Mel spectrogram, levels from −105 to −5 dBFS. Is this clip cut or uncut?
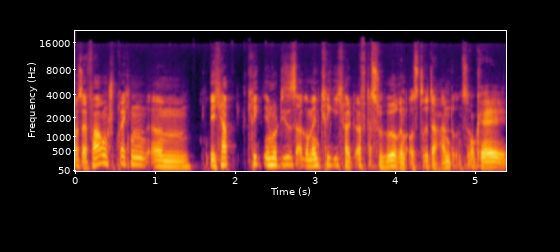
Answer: cut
